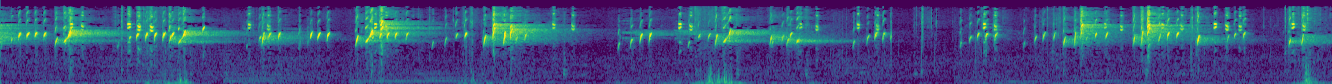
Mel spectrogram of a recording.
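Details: Long run of goldfinch singing used to encourage song, a nearly continuous medley of jingling chirps and nasal buzzy trills in fast succession, interrupted by occasional low thuds.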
